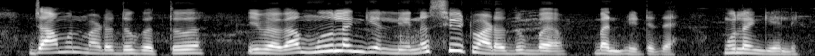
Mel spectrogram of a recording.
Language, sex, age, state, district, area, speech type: Kannada, female, 60+, Karnataka, Bangalore Rural, rural, spontaneous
